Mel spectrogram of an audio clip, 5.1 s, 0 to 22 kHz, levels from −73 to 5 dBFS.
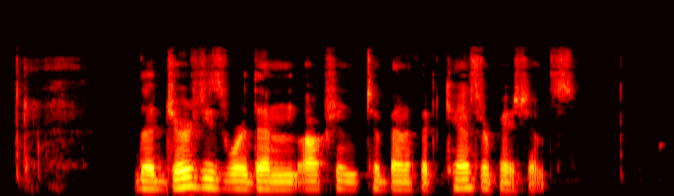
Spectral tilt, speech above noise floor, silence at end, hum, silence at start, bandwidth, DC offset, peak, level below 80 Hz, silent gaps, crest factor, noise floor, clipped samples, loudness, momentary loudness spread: -5.5 dB/octave; 39 dB; 0.75 s; none; 0.1 s; 9.4 kHz; under 0.1%; -2 dBFS; -64 dBFS; none; 20 dB; -59 dBFS; under 0.1%; -21 LUFS; 15 LU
